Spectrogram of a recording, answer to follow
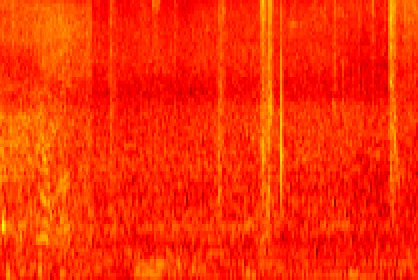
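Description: Street noise with a motor vehicle running, a steady low rumble, and a few sharp knocks.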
